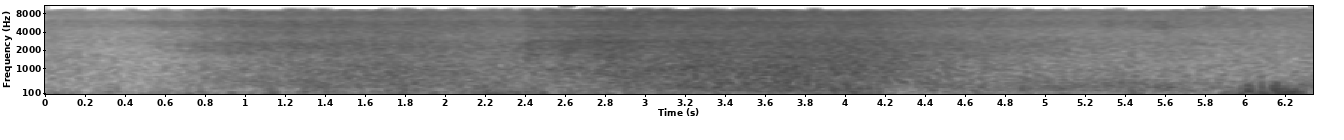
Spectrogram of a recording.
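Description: Small sea waves breaking and washing up a sandy shore: one long wash swells and fades in the middle. Wind buffets the microphone throughout, loudest near the end.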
